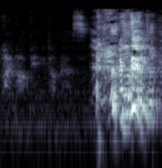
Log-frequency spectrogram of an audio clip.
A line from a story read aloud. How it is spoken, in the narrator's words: He leans over to you and whispers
